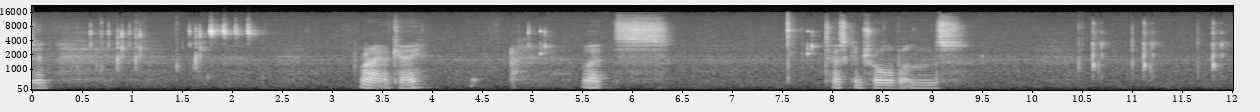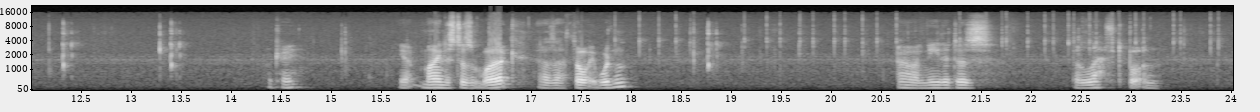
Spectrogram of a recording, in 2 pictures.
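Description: Buttons on a handheld game controller click repeatedly.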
